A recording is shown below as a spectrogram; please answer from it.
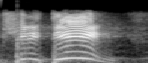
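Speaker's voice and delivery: high, loud قوم; rally the crowd to rise; crowd-rousing cry; shouted refrain. Acted. Refrain build.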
